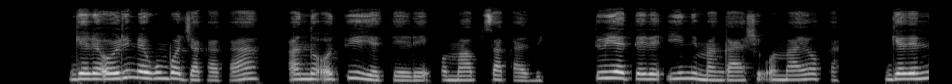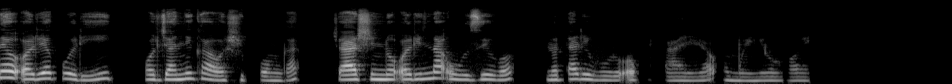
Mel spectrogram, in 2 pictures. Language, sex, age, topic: Oshiwambo, female, 18-24, agriculture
